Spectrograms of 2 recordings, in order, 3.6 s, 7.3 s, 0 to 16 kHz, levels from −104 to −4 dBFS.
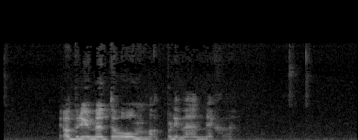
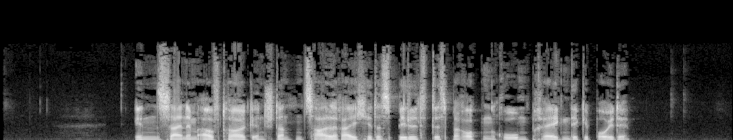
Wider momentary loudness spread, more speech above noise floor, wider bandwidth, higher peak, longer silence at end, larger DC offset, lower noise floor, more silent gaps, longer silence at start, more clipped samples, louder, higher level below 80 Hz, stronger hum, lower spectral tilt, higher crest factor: first, 14 LU vs 8 LU; second, 34 dB vs 51 dB; about the same, 11.5 kHz vs 11.5 kHz; second, -26 dBFS vs -2 dBFS; first, 1.25 s vs 1.05 s; neither; first, -79 dBFS vs -71 dBFS; neither; second, 0.6 s vs 1.35 s; neither; second, -45 LUFS vs -18 LUFS; second, -76 dBFS vs -46 dBFS; neither; first, -6 dB/octave vs -3.5 dB/octave; about the same, 22 dB vs 20 dB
